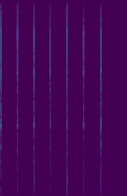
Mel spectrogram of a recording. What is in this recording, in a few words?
mechanical clock tick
